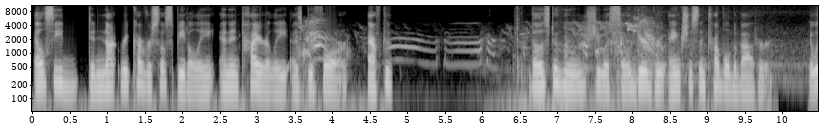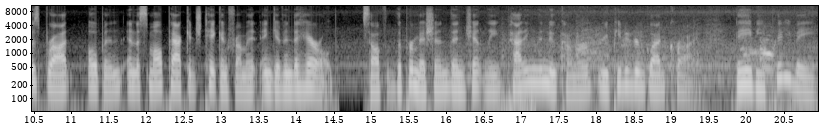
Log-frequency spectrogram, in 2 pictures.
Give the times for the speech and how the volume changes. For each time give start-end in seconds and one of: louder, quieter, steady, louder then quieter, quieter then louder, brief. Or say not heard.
0.0-4.8 steady
6.6-20.9 steady.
